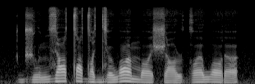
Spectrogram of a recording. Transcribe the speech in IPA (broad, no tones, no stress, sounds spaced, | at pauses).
d͡ʒ u n z i w tˤ ɐ dˤ ɐ dʲ ɔ w ɔ ɐ̯ m ɔ ɐ̯ ʃ ɑ ɹ ɡ ɔ ɐ̯ w ɔ ɾ ɐ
